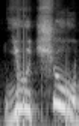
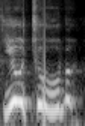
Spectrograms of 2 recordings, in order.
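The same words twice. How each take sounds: First: The second part starts with a ch sound. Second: The second part starts with a plain t sound. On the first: The speaker calls it right. "C H U B E" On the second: The speaker calls it wrong. "Not YouTube"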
